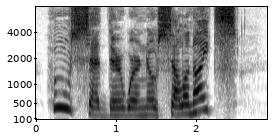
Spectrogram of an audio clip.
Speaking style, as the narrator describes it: exclaimed Michel, in a threatening tone

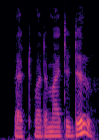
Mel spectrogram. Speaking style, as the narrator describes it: asked Michel timidly

